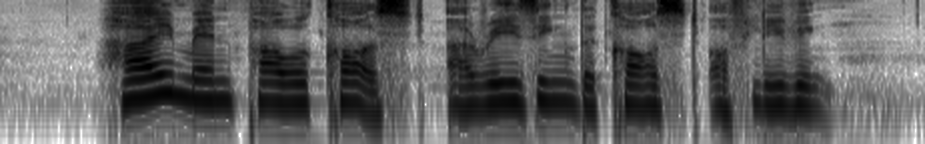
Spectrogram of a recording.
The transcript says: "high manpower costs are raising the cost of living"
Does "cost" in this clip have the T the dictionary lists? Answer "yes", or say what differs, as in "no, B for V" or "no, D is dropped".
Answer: yes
